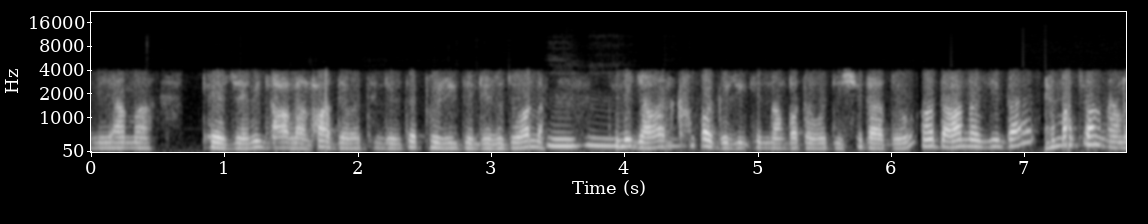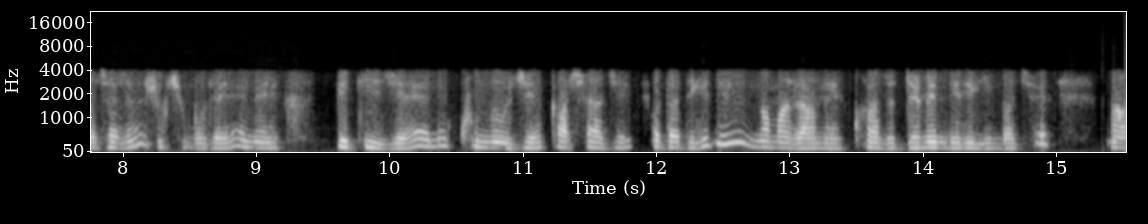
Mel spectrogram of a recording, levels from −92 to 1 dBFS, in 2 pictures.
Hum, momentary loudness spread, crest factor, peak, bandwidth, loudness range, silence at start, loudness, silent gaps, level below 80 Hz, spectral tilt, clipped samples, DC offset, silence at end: none; 8 LU; 18 dB; -2 dBFS; 4.3 kHz; 2 LU; 0 s; -22 LUFS; none; -62 dBFS; -9.5 dB/octave; under 0.1%; under 0.1%; 0 s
